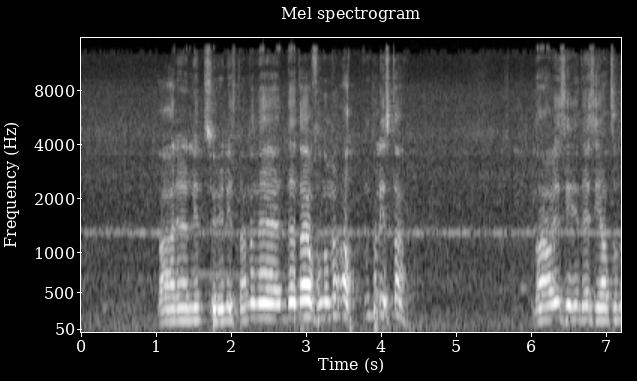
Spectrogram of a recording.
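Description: A man talks loudly and with animation nearby, outdoors.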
